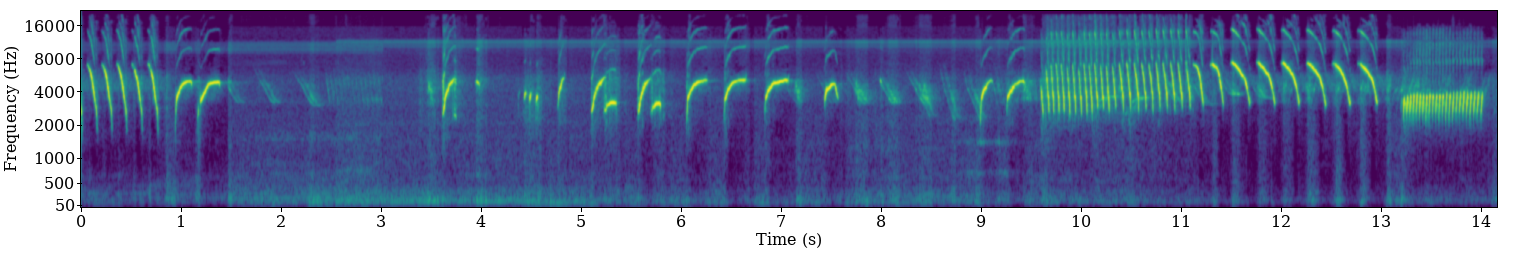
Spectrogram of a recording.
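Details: Champion canaries sing separate hooked whistled notes with short gaps, then a dense, buzzy rapid trill and a run of curved notes. A steady, sustained buzzing tone closes the song.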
